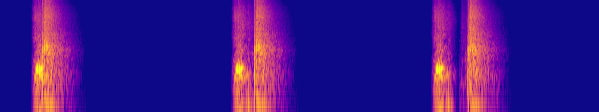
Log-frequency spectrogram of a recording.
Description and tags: Whip Sound
attack, bruise, cowboy, foley, masochism, masochistic, model, pain, pain-giving, pleasure, punish, punishment, rome, sadism, sadistic, skin, slave, sm, smack, torture, west, whip, wild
